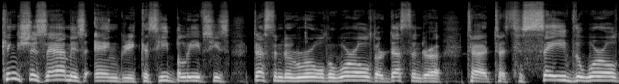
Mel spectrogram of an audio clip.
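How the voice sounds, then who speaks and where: A man with a high voice and an animated tone speaks fairly quickly, with ordinary pitch variation and very even loudness. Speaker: comic book reviewer. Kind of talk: solo podcast review. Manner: fast; animated, many repetitions.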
